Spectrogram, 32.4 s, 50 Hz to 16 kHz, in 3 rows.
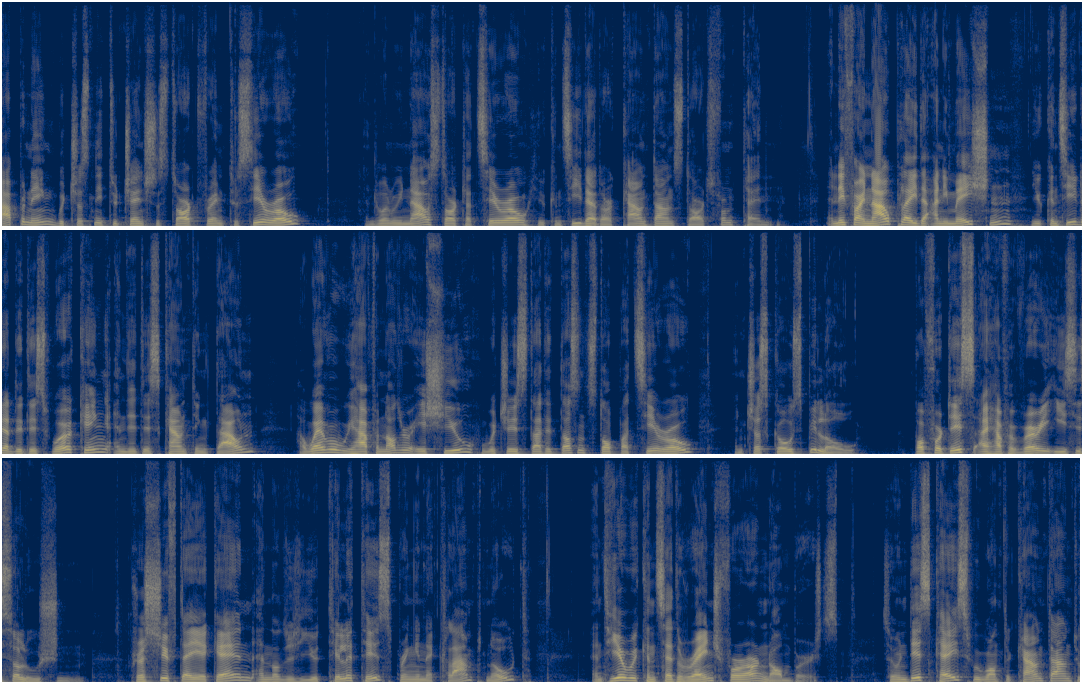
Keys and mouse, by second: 2.4 click, 4.4 Left, 8.1 shift+Left, 8.1 space, 9.3 space, 14.4-16.2 middle drag, 22.7 shift+a, 30.9-32.3 drag.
